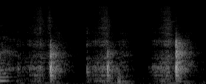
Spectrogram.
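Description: Kitchen knife slicing an onion thinly on a wooden cutting board, each stroke ending in a knock on the board. There are about three cuts at an uneven pace.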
